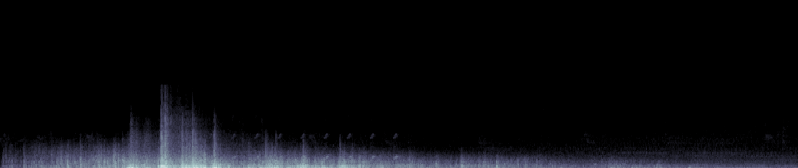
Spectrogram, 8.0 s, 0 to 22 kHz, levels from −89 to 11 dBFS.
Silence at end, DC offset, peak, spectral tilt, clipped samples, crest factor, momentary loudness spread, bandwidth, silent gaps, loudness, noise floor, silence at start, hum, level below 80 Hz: 1.05 s; under 0.1%; 0 dBFS; -10 dB/octave; under 0.1%; 22 dB; 25 LU; 7 kHz; none; -18 LUFS; -52 dBFS; 0.25 s; none; -34 dBFS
